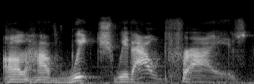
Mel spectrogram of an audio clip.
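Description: A woman's voice: extremely low pitch, expressive, drawn-out words, sharp tone, breathy edge, pitched below the performer's own voice, full character voice. A woman voicing a mean, hungry male dragon in a storybook, menacing and relishing each word.

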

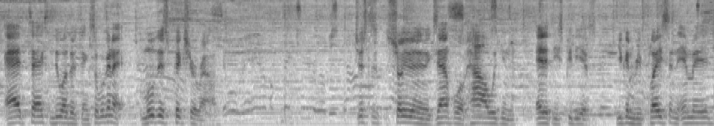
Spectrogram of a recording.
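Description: A middle-aged man, a teacher, walking fellow staff through a computer program in a classroom, talking upbeat and folksy as he narrates each click. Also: medium pitch. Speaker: teacher leading a staff tech demo. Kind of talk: casual classroom screen demo.

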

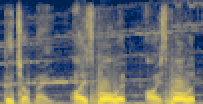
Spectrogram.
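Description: A man's voice: medium pitch, fairly even intonation, a little fast, gravelly, mellow. A man working as a race engineer, giving encouraging, repeated instructions over team radio. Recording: noisy race radio, vehicle noise behind.

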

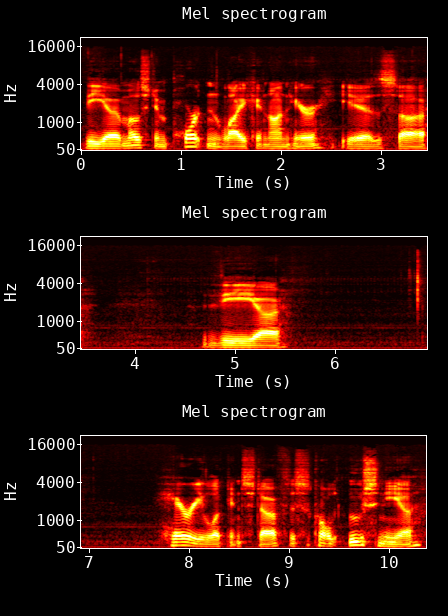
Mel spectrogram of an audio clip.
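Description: Male instructional host, very deep and hoarse, slow halting delivery, informal. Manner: halting, hesitant delivery with frequent pauses. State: hoarse, recovering from laryngitis. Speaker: host of a survival channel.

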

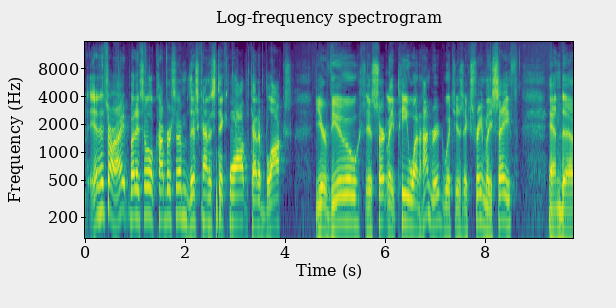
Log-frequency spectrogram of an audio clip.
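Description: An older man hosting a woodworking channel, giving a casual, folksy overview of safety masks in his home shop, with frequent "uh" pauses. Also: a little high, a bit bright.

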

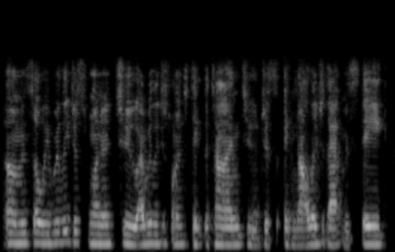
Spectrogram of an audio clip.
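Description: A woman with a low, congested voice talks over a video call from a room at home. She speaks in a casual, conversational way and leans on a friendly "y'all." Her tone is apologetic and plain. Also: flat delivery, fairly quick, vocal fry. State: congested from a cold. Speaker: advocacy manager.

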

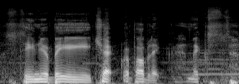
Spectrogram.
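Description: A male sports commentator with a mid-pitched voice calls a race live. He speaks in short, unhurried phrases, often halting briefly before carrying on. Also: animated, faint music behind.

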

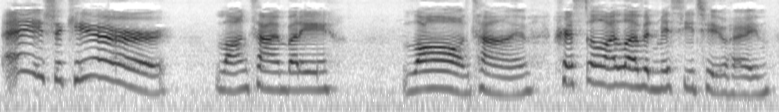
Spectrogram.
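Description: A woman's voice: fairly high pitch, expressive, slow, pushed and bright. A woman in her thirties with a Southern US accent, chatting informally to live viewers indoors on a phone held at arm's length, using friendly endearments. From Louisiana, southern US. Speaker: cooking and budgeting live-stream host. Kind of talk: casual chat to live viewers. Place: indoors in a living room.

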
